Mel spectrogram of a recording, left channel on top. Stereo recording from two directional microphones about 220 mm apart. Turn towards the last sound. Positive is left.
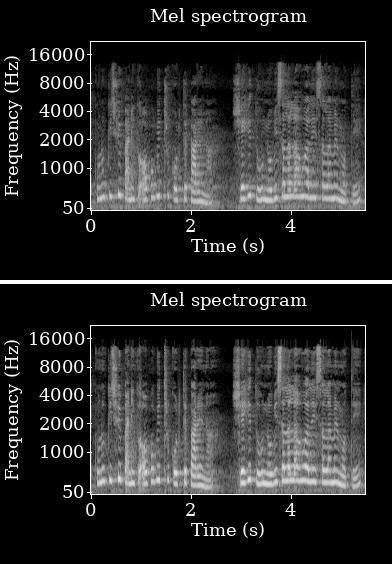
turn(degrees=-35)  # may be behind; listen again after turning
